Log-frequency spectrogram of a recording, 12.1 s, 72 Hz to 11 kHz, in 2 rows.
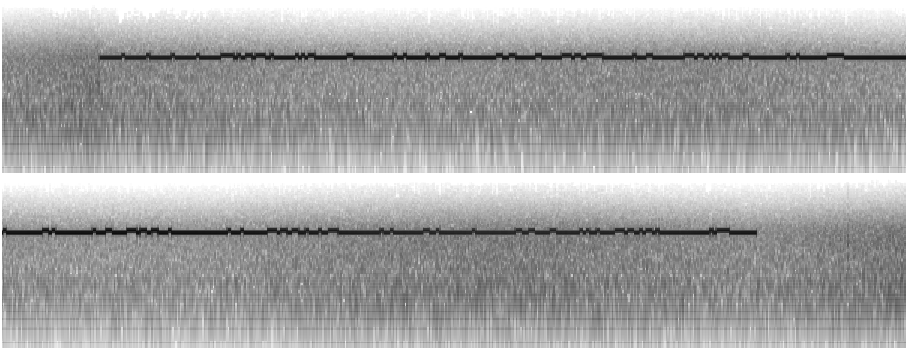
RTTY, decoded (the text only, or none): SV7IV TU SV5GU CQ PA0IVF DE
